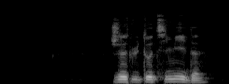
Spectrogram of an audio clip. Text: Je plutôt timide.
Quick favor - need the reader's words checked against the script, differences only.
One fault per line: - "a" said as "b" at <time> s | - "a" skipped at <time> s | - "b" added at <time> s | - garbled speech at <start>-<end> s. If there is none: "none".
none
